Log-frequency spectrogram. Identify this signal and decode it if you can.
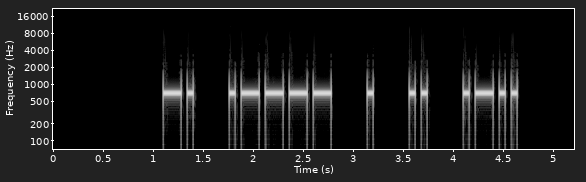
Morse code, heard as a keyed tone, about 20 wpm, spaced as for 15 wpm, 700 Hz. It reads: N1EIL
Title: 082 Lesson 14g - Number 2 - Call Signs 20wpm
